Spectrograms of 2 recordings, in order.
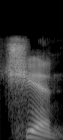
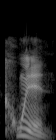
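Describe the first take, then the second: First: The word starts without a 'w' sound. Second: The word starts with a 'kw' sound. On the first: The speaker calls it right. "Please note that pronunciation of that word. It's Qin" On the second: The speaker calls it wrong. "There's no U there. It's not Quinn"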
